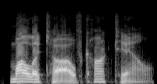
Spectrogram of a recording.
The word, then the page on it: Molotov cocktail: American English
